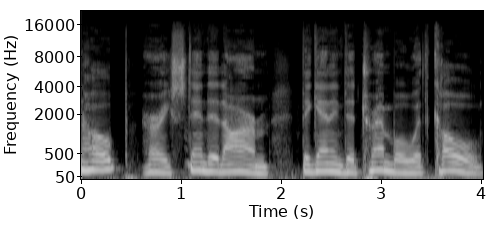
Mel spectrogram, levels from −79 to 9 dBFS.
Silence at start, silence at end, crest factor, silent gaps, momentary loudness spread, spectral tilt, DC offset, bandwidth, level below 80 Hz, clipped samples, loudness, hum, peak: 0 s; 0 s; 12 dB; none; 6 LU; -6 dB/octave; under 0.1%; 15.5 kHz; -46 dBFS; under 0.1%; -22 LUFS; none; -8 dBFS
